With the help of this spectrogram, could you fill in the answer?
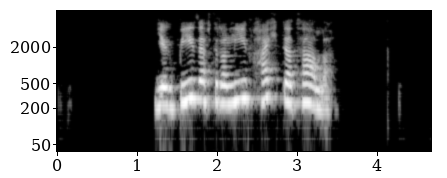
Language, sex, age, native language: Icelandic, female, 40-49, Icelandic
